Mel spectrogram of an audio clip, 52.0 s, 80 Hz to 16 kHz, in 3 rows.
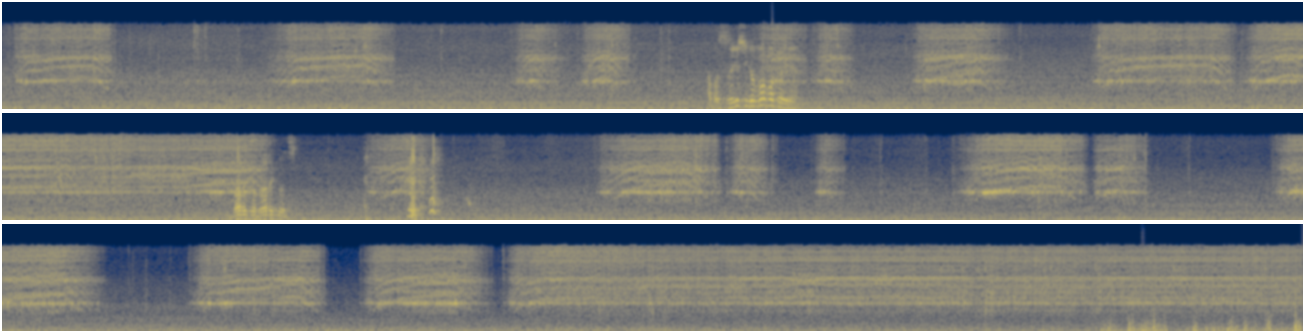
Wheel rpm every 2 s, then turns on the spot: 70, 20, 70, 20, 20, 30, 50, 80, 120, 160, 70, 30, 30, 90, 10, 100, 30, 80, 30, 90, 90, 160, 160, 160, 160, 160.
10-12 20-24 32-34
